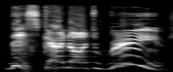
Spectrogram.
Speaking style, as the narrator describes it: she shouted angrily

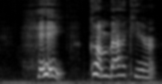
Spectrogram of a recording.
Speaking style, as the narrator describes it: Sean cried

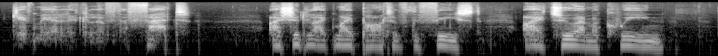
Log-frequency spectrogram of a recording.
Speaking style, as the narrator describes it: she heard a little whispering voice say

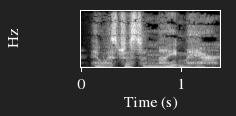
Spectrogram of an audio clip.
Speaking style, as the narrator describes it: she breathed

